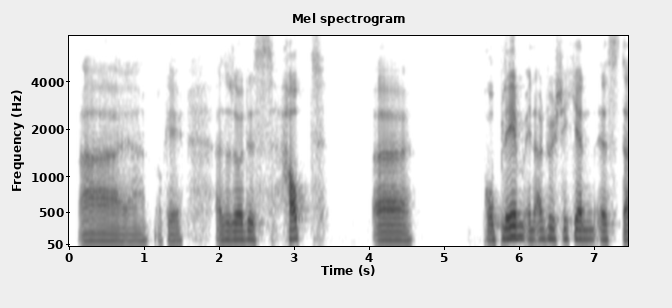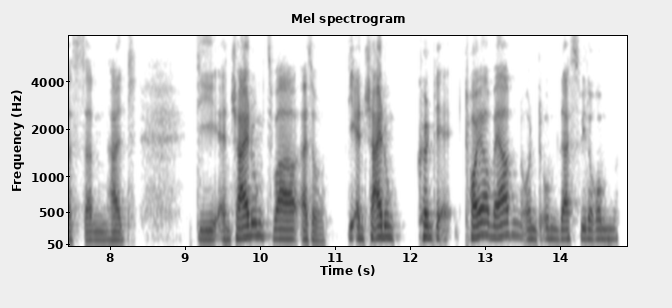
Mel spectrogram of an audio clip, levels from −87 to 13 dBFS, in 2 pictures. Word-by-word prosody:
Ah 100 -1 -6
ja, 95 +1 -13
okay. 95 +1 -12 0.4
Also 105 +2 -6
so 115 +1 0
das 115 -1 -8
Haupt - - -2 0.6
äh, 105 0 -2 1.0
Problem, 140 +8 +2
in 120 -2 -8
Anführungsstrichen, 125 -1 -4
ist, 115 -1 -8
dass 110 0 -5
dann 110 0 -5
halt 110 -1 -3 0.8
die 115 0 -3
Entscheidung 155 +8 +5
zwar 130 -4 +4
also, 105 -7 -3 0.3
die - - 0
Entscheidung 150 +2 +4 0.2
könnte 165 - +1 0.2
teuer 170 +3 +6
werden 170 +2 +3
und 130 -4 -6
um 135 -3 -6
das 125 -1 -1
wiederum 130 -1 -4
120 Hz, 115 wpm, -22 LUFS, 110-140 Hz, 1.0 s, teuer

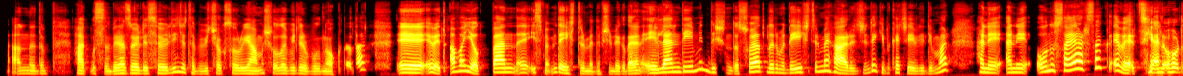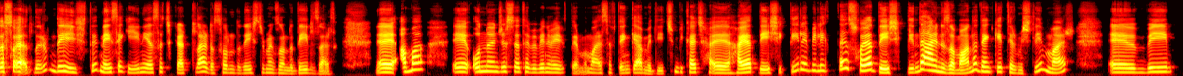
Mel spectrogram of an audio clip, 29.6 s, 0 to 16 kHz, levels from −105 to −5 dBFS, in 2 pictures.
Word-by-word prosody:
Anladım. 135 -1 -8 0.3
Haklısın. 130 -3 -1
Biraz 145 +1 0
öyle 145 -2 0
söyleyince 165 +10 -3
tabii, 125 -8 -11
birçok 130 +1 -5
soru 135 -2 -3
uyanmış 135 +1 -1
olabilir 140 -2 -4
bu 120 0 -9
noktada. 120 - -3 0.4
Eee, 180 -1 +9
evet. - - +2
Ama 235 +5 +3
yok, 250 - +2 0.2
ben, 200 0 +6
eee, 180 - -2
ismimi 195 +1 -7
değiştirmedim 125 - -2
şimdiye 125 -1 -5
kadar. 135 0 +2
Yani, 145 - -1
evlendiğimin 215 - +2
dışında, 150 -9 -5
soyadlarımı 190 - +2
değiştirme 210 +7 0
haricinde, 155 - +3
ki - - -11
birkaç 180 -6 -7
evliliğim 130 0 -6
var, 295 - +1 0.3
hani 185 -5 +2
hani, 190 0 +2
onu 245 +7 0
sayarsak 360 +9 +6
evet, - - +3
yani, 180 +1 +6
orada 215 +1 +2
soyadlarım 235 +3 -1
değişti. 245 +3 -3
Neyse 200 +2 -3
ki 185 - -11
yeni 185 +4 -9
yasa 190 +3 -6
çıkarttılar 200 +6 -4
da 150 - -11
sonunda 170 -2 -13
değiştirmek 170 +1 -10
zorunda 140 -4 -11
değiliz 160 -3 -8
artık. - - -11 0.5
Eee 195 0 +5
ama, 310 +9 0 0.4
eee, 210 -1 0
onun 225 +3 -3
öncesinde 225 -2 -4
tabii 205 -3 -9
benim 195 -1 -5
evliliklerime 185 +2 -9
maalesef 170 -1 -10
denk 170 +2 -7
gelmediği 130 -3 -5
için 215 - -12
birkaç 195 -1 -3
he 160 -1 -1
hayat 195 +5 +3
değişikliğiyle 265 - -6
birlikte, 270 +7 -5
soyad 295 -2 +3
değişikliğini 285 - -1
de 335 - +7
aynı 260 -9 +5
zamana 165 - -2
denk 225 -1 -1
getirmişliğim 215 - -6
var. 175 - -2 0.5
Eee, 195 0 +1
bir 210 +4 -2
190 Hz, 160 wpm, -22 LUFS, 150-225 Hz, 0.5 s, Eee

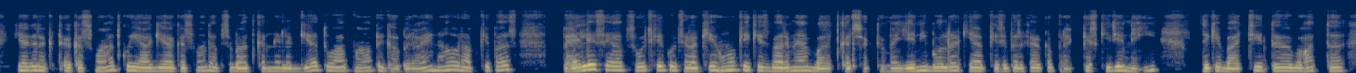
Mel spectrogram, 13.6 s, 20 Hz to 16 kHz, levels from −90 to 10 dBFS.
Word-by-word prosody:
कि 175 - 0
अगर 180 +1 +2 0.3
अकस्मात 150 +4 -2
कोई 175 -2 +4
आ 155 -1 +2
गया, 155 0 +2
अकस्मात 155 +3 -3
आपसे 150 -2 -5
बात 145 0 +3
करने 145 +1 -3
लग 140 -1 +2
गया 165 +5 +1
तो 175 -2 0
आप 165 0 -6
वहाँ 155 +2 -6
पे 170 - 0
घबराए 130 0 -4
ना 180 +2 -1
और 195 -3 -1
आपके 155 +2 -3
पास 205 +1 -2 0.5
पहले 160 +12 +8
से 215 -2 -2
आप 185 -1 0
सोच 175 -1 -2
के 190 - +4
कुछ 185 -4 -1
रखे 145 +6 +2
हो 185 +2 +2
कि 185 - +3
किस 170 -2 0
बारे 150 0 +4
में 165 +1 -1
आप 170 - -1
बात 135 -2 0
कर 135 - +1
सकते 275 - -8
हो। - - -15
मैं 140 - -1
ये 145 +2 +6
नहीं 175 +3 +2
बोल 160 -1 +3
रहा 175 - 0
कि 160 - -2
आप 150 -2 +1
किसी 145 0 -1
प्रकार 150 +1 -1
का 155 - -4
प्रैक्टिस 245 - -8
कीजिए, 180 +3 +4
नहीं। 155 +4 -3 0.5
देखिए 145 +3 +4
बातचीत 145 +5 0
बहुत 155 0 0
अ, 160 0 0
155 Hz, 245 wpm, -22 LUFS, 145-175 Hz, 0.5 s, पहले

